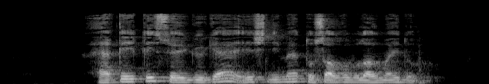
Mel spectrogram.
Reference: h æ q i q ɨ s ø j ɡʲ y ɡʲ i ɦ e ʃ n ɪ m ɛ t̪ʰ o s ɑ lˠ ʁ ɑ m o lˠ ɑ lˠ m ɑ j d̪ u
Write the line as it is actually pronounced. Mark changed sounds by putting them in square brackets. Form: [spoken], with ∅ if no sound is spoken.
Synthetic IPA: h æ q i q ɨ s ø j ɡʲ y ɡʲ [ɛ] ɦ e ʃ n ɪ m ɛ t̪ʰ o s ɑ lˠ ʁ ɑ [b] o lˠ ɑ lˠ m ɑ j d̪ u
